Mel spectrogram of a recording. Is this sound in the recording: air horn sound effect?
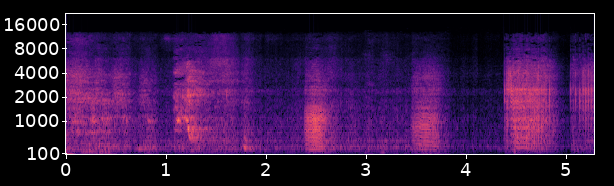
no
